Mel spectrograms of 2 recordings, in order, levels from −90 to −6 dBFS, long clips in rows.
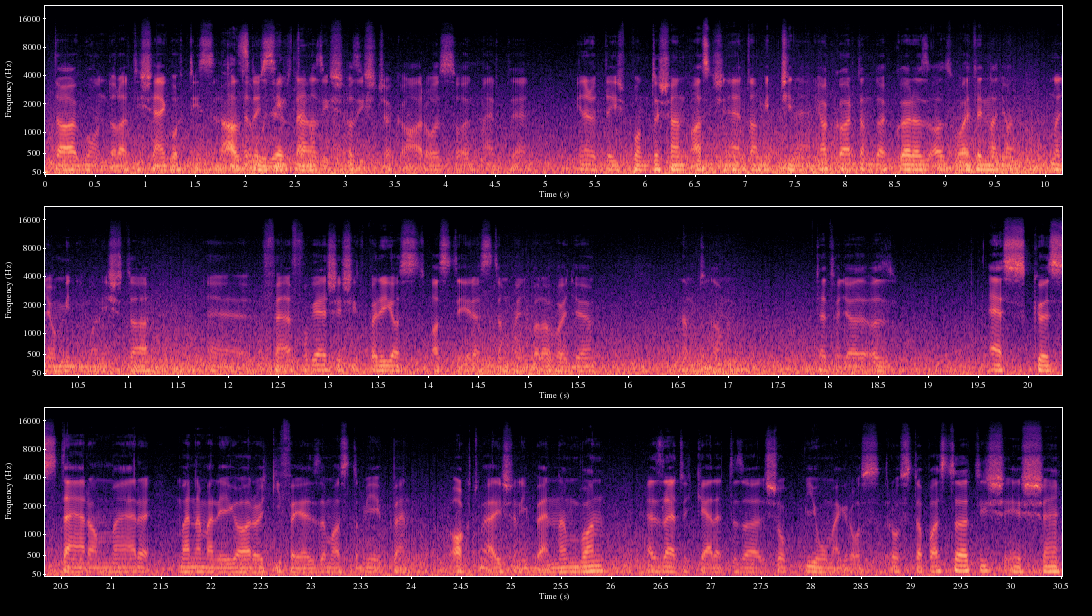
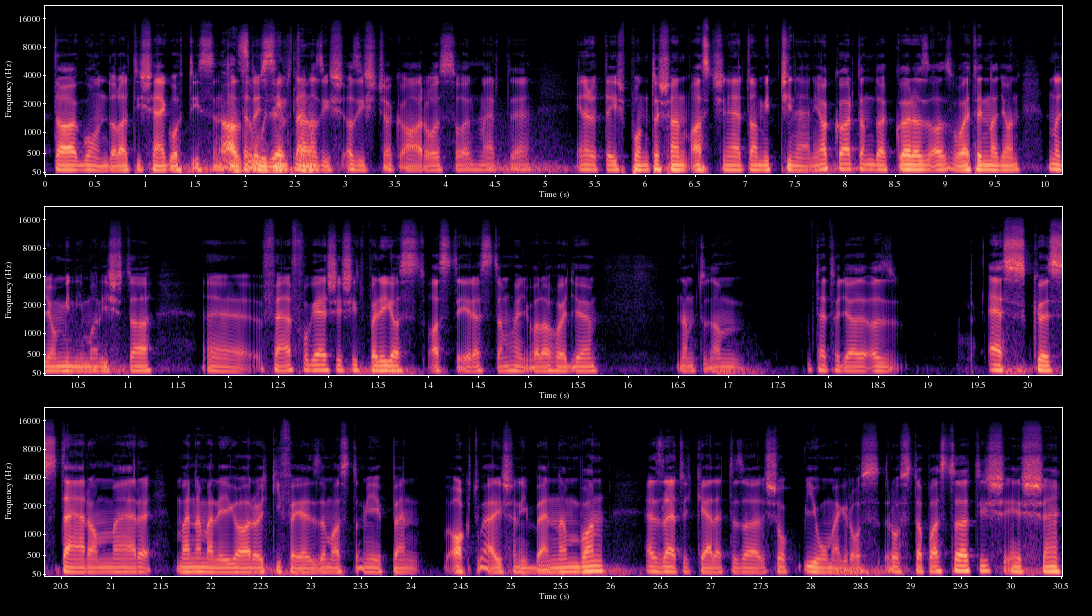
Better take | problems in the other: second | wind noise on the microphone; heavy; 7 dB below the speech

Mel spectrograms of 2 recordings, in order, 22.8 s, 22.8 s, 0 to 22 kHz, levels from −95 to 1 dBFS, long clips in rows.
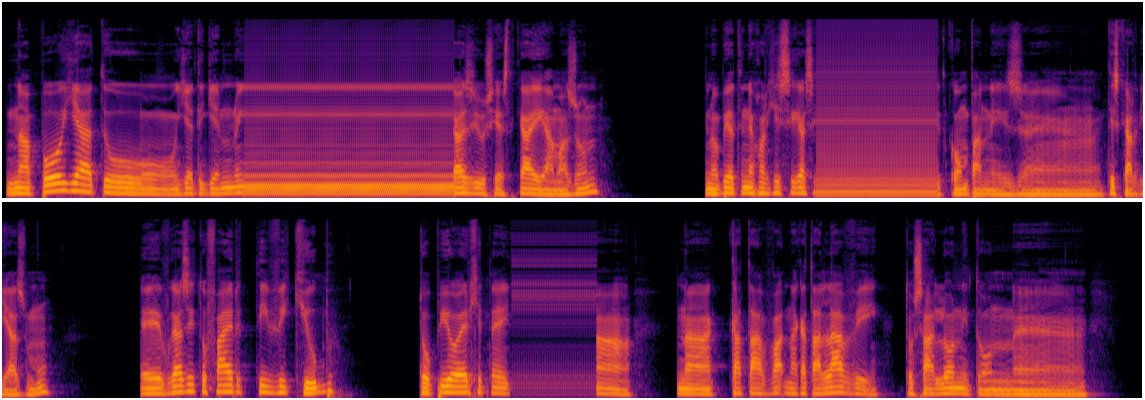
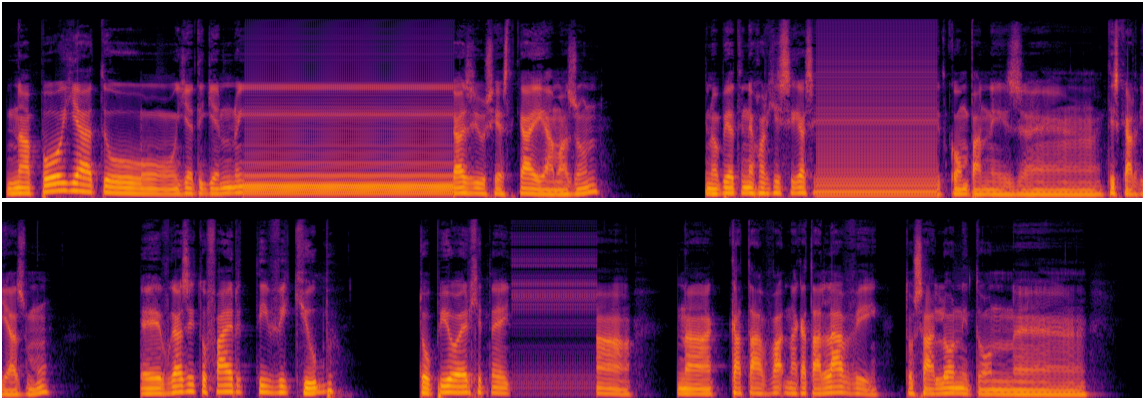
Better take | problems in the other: neither | audio freezing; at 2.5 s for 2 s, at 8 s for 1 s and at 17 s for 1 s; the same in both

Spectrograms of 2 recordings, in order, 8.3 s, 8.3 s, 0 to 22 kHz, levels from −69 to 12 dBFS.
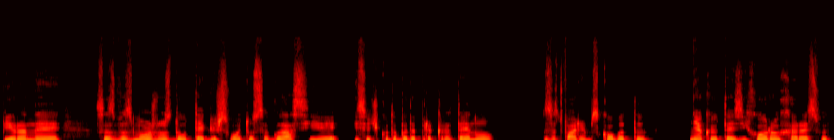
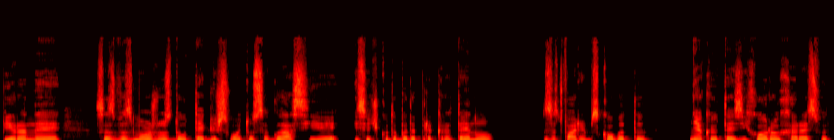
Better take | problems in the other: second | muffled; slightly; fading above 3.5 kHz

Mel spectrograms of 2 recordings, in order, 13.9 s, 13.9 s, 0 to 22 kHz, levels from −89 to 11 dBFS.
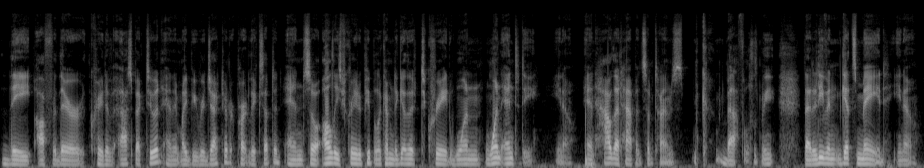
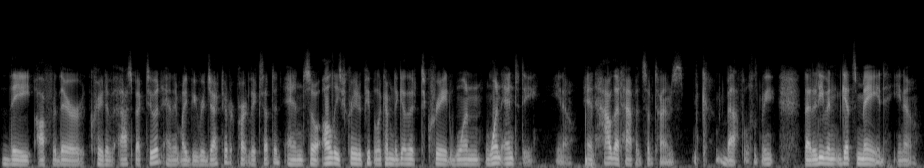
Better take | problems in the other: first | muffled; very; fading above 3.5 kHz

